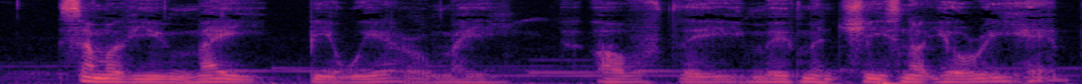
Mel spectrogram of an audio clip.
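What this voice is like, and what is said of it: Croaky voice. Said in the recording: “Excuse my voice, I'm a little bit croaky.”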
